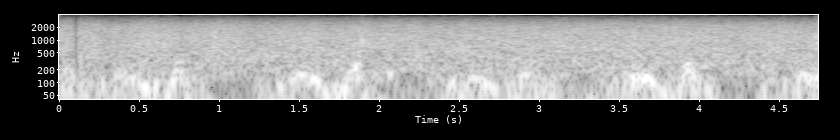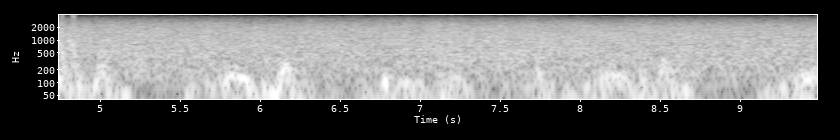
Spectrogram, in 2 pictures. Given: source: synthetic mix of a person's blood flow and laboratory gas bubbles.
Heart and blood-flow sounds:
Doppler ultrasound of blood flow; precordium
1.87-1.93 s: bubbles
2.04-2.11 s: bubbles
4.69-4.91 s: bubbles
7.66-7.83 s: bubbles
From the record:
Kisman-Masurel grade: 122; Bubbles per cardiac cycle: 1 to 2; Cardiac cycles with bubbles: 10 to 50%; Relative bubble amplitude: moderate (0.250 to 0.450); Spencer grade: 2 (many but less than half of the cardiac periods contain bubble signals, singularly or in groups); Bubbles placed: anywhere in the cardiac cycle

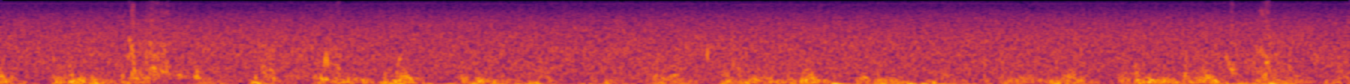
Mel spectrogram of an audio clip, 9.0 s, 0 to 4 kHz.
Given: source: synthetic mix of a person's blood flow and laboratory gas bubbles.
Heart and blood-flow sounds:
Doppler ultrasound of blood flow; precordium
0.78-1.43 s: bubbles
1.67-2.29 s: bubbles
4.29-4.56 s: bubbles
4.67-4.75 s: bubbles
4.80-4.96 s: bubbles
8.14-8.62 s: bubbles
8.71-8.85 s: bubbles
From the record:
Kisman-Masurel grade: 222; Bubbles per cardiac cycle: several, 3 to 8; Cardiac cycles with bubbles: 10 to 50%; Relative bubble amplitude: moderate (0.250 to 0.450); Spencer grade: 2 (many but less than half of the cardiac periods contain bubble signals, singularly or in groups); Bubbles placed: anywhere in the cardiac cycle

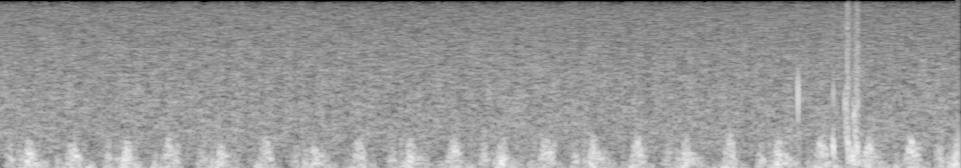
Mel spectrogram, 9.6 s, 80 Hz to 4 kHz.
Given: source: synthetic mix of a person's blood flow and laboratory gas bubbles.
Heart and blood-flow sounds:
Doppler ultrasound of blood flow; precordium
7.99-8.06 s: bubbles
8.32-8.41 s: bubbles
8.46-8.66 s: bubbles
From the record:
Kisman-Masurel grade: 223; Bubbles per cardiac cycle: several, 3 to 8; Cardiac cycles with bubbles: 10 to 50%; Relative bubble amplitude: loud (0.450 to 0.775); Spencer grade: 2 (many but less than half of the cardiac periods contain bubble signals, singularly or in groups); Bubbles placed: only in the low amplitude regions of the cardiac cycle

